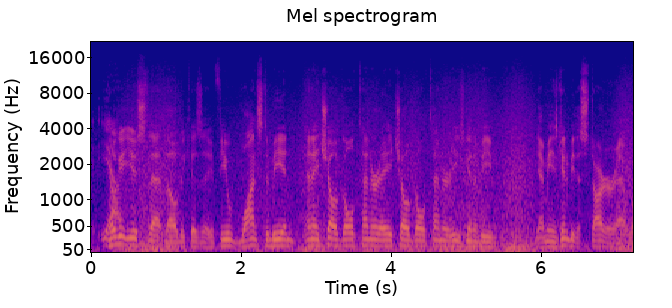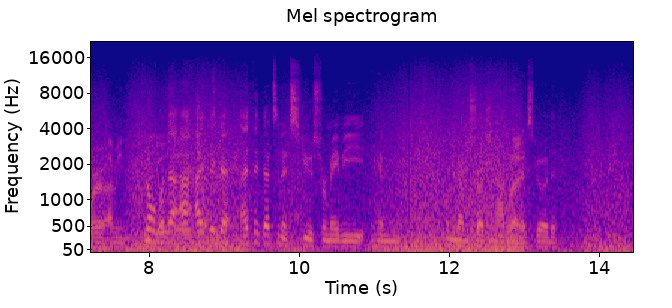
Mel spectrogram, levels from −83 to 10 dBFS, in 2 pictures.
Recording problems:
wind noise on the microphone; heavy; 8 dB below the speech

